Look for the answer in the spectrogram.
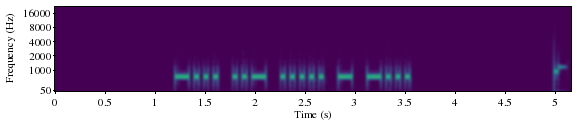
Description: Morse code, heard as a keyed tone, about 25 wpm, 700 Hz. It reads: BU5TB
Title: Five Challenging Letter-Number Combinations 25wpm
